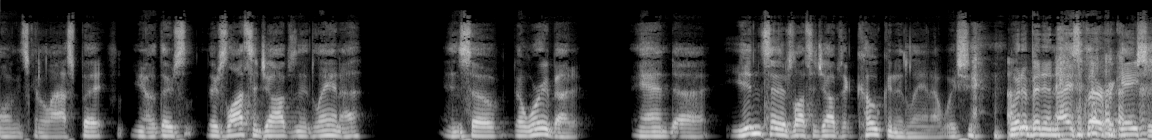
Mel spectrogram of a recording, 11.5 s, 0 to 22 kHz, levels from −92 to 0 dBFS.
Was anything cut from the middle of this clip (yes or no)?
yes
